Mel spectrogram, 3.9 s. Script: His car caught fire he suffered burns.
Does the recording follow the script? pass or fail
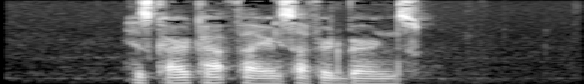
pass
